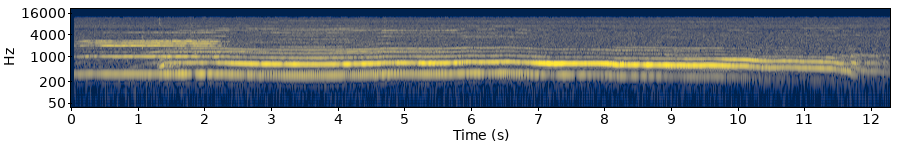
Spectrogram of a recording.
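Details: Wolves howl in a snowy forest, long, smooth, steady notes from one low voice joined by a higher one.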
